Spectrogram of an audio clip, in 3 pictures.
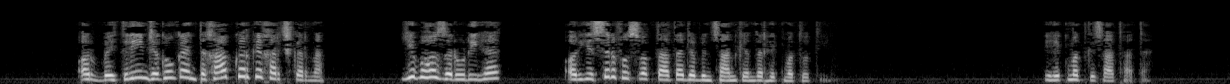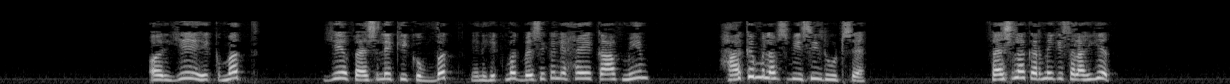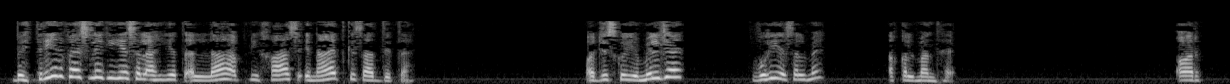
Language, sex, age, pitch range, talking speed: Urdu, female, 50-69, 160-265 Hz, 135 wpm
